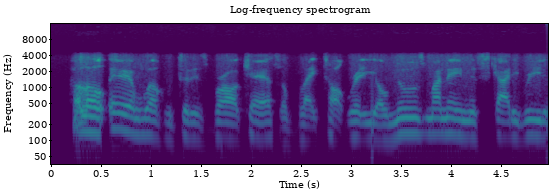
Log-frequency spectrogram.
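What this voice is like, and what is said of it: Slightly hoarse voice. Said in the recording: “If I sound like I'm a little hoarse, that's because ... I was at a protest and, yelling very loudly”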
